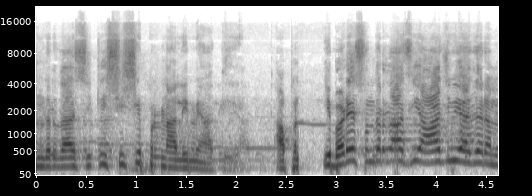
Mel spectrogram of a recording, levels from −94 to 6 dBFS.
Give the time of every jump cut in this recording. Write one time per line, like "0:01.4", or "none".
0:02.6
